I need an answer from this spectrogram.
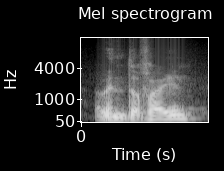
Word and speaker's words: Abentofail: El acento en realidad le he puesto mal, tiene que estar en la Abentofail.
